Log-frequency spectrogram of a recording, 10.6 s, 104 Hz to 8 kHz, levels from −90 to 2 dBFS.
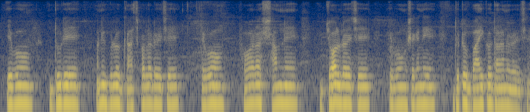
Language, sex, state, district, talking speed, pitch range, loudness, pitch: Bengali, female, West Bengal, Malda, 90 wpm, 135-145 Hz, -19 LUFS, 140 Hz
